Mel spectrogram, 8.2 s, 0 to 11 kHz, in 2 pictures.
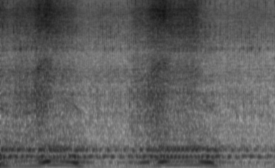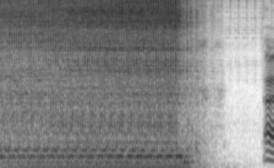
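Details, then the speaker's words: Mk1 VW with M-TDI swap and Bosch VE injection pump, short on fuelling: diesel clatter with two lazy rev blips, then uneven lumpy running after the lever stack was moved counterclockwise on the input shaft; rough running from incorrect throttle lever position. "I would generally say that was worse. And what I did was I moved the lever stack counterclockwise with respect to the like input shaft."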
